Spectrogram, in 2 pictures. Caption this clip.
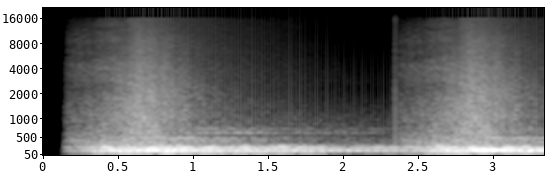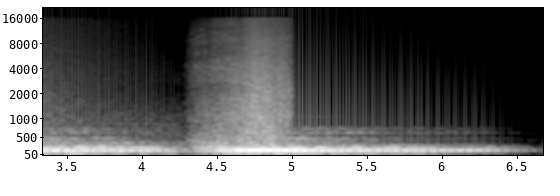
Bronze Dragon Fly
Sound for a bronze-feathers Dragon.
